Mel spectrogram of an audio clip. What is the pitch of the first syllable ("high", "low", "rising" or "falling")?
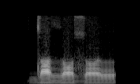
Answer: low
